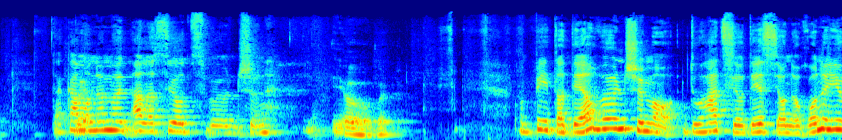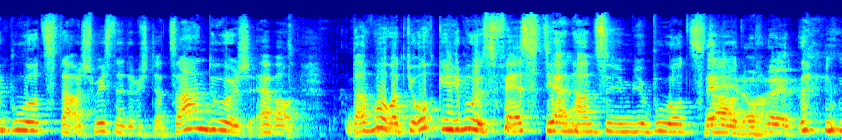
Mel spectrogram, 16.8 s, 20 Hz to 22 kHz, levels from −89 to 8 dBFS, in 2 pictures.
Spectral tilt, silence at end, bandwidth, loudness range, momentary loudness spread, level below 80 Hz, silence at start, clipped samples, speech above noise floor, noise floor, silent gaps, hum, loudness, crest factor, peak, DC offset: -5.5 dB/octave; 0 s; 16 kHz; 10 LU; 13 LU; -58 dBFS; 0.55 s; under 0.1%; 37 dB; -52 dBFS; none; none; -15 LUFS; 12 dB; -4 dBFS; under 0.1%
